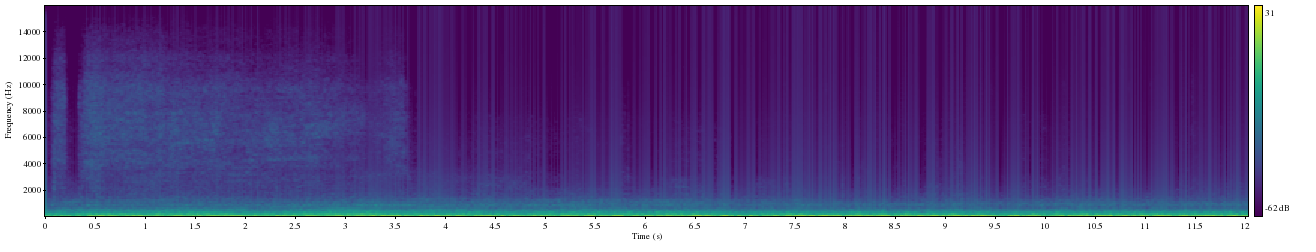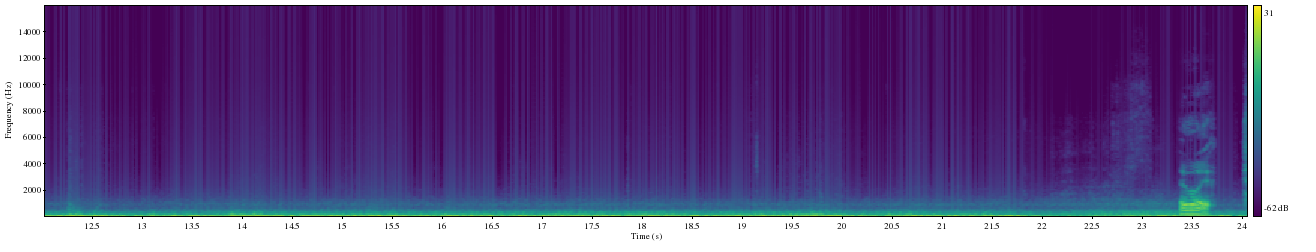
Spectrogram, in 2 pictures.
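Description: Inside a 2023 GMC Terrain AT4 SUV on the move: a continuous low rumble of road and engine noise fills the cabin at steady loudness, with a brief higher whine at the very end.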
